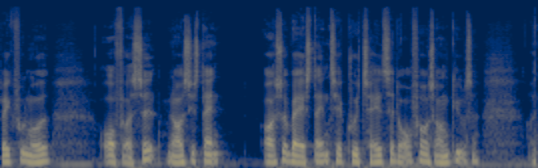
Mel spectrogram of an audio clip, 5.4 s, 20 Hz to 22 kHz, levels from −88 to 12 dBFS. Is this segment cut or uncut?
uncut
